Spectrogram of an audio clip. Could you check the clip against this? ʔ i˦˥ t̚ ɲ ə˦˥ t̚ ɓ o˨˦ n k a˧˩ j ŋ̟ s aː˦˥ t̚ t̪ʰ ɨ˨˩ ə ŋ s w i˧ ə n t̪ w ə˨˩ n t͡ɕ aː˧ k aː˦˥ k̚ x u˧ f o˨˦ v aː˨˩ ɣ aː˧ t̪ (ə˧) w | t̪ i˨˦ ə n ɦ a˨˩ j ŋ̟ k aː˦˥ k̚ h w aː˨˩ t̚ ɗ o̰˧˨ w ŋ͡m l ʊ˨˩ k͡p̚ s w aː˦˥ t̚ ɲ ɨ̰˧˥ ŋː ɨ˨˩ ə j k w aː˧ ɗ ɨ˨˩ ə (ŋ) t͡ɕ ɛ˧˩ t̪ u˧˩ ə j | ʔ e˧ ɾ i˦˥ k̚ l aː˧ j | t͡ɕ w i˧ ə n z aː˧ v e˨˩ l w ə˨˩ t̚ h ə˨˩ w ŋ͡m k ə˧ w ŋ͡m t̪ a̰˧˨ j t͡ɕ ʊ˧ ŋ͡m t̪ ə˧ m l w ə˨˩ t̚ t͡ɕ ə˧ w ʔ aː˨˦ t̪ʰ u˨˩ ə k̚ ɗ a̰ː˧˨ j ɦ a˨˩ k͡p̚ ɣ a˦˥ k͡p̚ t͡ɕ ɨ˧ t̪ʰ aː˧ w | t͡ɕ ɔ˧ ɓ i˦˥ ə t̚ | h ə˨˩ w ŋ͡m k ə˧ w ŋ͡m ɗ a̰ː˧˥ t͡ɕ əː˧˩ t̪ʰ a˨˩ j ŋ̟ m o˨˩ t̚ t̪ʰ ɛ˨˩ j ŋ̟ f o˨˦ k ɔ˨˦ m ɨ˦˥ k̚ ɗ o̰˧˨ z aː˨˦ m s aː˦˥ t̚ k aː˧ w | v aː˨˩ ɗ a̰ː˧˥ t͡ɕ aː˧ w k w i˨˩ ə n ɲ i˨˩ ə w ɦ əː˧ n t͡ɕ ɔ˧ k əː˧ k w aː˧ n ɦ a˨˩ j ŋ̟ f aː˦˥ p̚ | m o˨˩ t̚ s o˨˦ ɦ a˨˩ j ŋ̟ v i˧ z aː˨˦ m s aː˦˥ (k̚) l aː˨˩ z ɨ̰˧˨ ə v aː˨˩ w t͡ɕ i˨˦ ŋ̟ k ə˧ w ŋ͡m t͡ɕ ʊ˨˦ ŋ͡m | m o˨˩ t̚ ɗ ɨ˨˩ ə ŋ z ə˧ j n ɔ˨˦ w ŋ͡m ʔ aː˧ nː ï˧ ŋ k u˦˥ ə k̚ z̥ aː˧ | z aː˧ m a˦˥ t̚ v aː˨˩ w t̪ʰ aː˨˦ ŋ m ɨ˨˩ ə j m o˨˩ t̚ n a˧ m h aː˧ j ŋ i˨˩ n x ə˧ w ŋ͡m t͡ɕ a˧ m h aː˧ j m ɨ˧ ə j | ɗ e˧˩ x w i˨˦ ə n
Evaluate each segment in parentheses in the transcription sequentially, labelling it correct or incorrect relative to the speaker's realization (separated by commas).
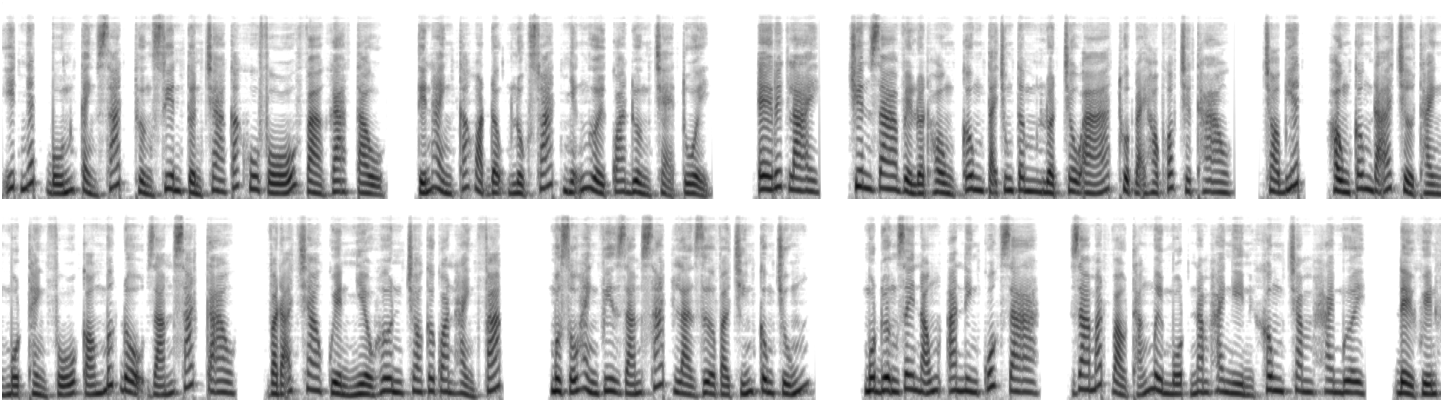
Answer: incorrect, correct, incorrect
